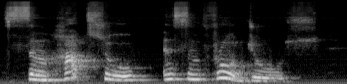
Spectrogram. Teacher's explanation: here you have to use the weak form for sum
